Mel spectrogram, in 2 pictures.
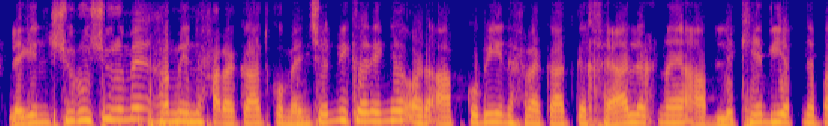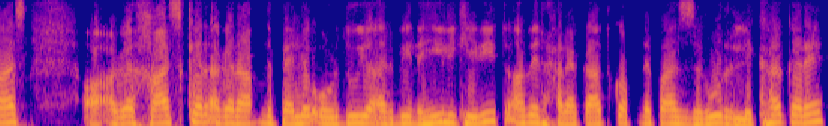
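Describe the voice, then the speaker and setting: Man, online grammar teacher, patient, checks understanding, mellow tone, dry close sound. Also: a little high, no room sound. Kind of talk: explanatory lesson.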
